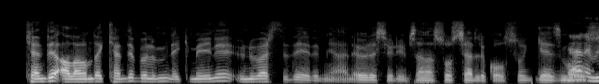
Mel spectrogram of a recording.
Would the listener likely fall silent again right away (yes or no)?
no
